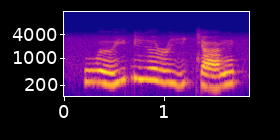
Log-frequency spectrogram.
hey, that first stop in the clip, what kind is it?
implosive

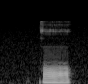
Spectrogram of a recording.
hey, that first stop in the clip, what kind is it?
plain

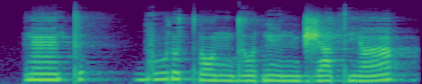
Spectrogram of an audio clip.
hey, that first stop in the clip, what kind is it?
plain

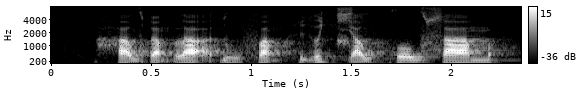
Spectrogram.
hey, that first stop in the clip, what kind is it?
implosive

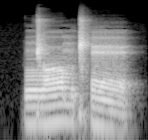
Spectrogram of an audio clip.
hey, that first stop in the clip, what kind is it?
click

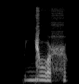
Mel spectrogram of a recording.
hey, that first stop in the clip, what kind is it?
plain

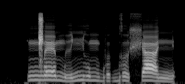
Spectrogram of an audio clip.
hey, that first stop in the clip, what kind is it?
click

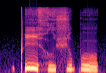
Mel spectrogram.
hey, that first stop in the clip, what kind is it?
ejective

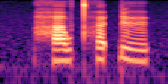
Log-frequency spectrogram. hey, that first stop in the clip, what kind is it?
aspirated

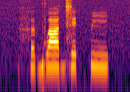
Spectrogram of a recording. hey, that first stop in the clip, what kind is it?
plain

